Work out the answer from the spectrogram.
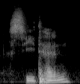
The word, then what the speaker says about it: CX: as 10 series but the 10 is written in Roman numerals so it will be p x CX g x WX set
